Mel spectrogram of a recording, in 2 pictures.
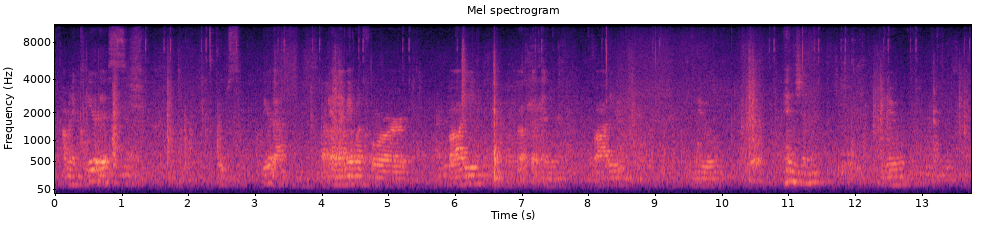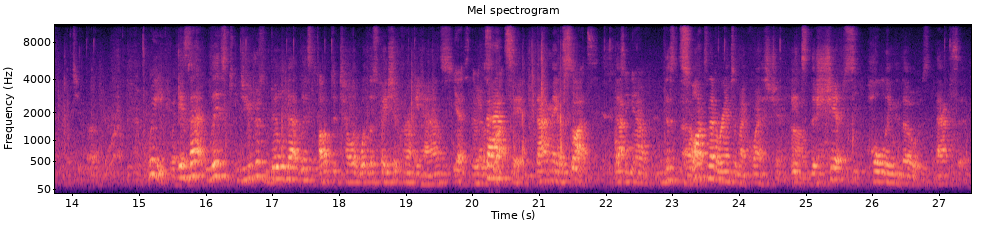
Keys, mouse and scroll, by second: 2.4 middle click, 2.5 Tab.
